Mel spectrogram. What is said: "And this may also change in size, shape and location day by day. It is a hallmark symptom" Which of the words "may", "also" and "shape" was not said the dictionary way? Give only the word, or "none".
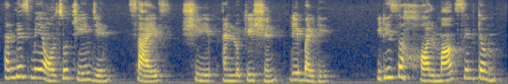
none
